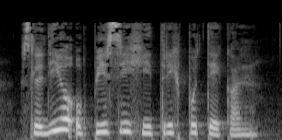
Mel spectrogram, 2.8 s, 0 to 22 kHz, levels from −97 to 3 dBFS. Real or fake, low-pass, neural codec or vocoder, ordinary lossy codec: fake; 14.4 kHz; vocoder, 48 kHz, 128 mel bands, Vocos; MP3, 48 kbps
